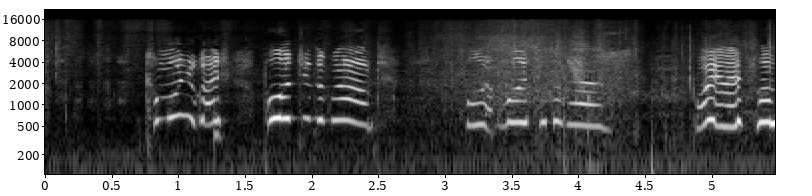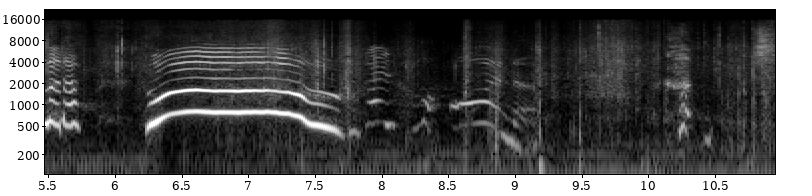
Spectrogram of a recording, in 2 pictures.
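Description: A child's high-pitched, squeaky wordless vocal noises: several short wavering squeals, then one long held squeal about six seconds in.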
